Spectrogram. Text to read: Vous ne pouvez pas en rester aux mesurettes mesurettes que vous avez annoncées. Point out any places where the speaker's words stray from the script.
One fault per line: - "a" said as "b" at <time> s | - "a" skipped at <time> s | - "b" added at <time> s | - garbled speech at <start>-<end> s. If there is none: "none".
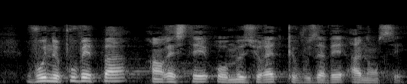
- "mesurettes" skipped at 2.8 s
